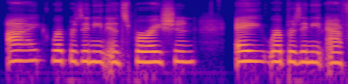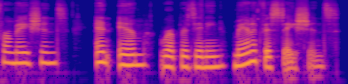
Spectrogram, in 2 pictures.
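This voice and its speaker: A woman leading a guided meditation in a measured, instructive way, with drawn-out phrases and audible breaths. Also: fairly high pitch, fairly even intonation, no echo, studio quality.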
